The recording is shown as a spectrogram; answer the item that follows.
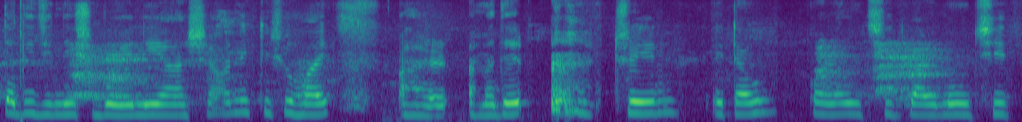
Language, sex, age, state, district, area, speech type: Bengali, female, 60+, West Bengal, Purba Bardhaman, rural, spontaneous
